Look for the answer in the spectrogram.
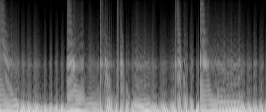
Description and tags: Electronic Bass loop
